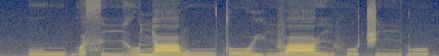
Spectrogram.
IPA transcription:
ɣ uː˨ ɡʷ ɛ˦ s iː˨ ɣ ʊ˦ ɲ aː˨ v uː˨ t oː˦ j i˨ v aː˦ ɣ i˦ f ʊ˨ t͡ʃ iː˦˨ ɗ ʊ˦

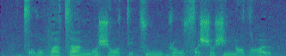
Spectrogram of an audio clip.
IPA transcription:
d͡z ḛ ðˤ ø v a t͡s aː ŋ ɔ ʃ ɔː t ḛ t͡s uː ɡ ɹ y sˤ ə̰ ʃ ɔ ʃ e ŋ ɛ dˤ əː

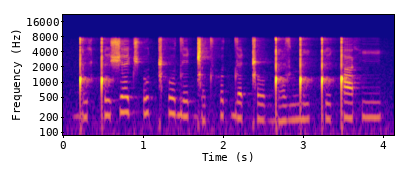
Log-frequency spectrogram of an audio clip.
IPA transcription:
ɡ͡ǃ e˨ x ǃ ɪ˨ ʃ ɛ˦ t͡ʃʼ ʊ˦ ǁʰ o˦ d e˨˦ ɡ͡ǁ ɛ˨ t h ʊ˦ t d ɛ˨ ǁ o˨ ɡ͡ǃ ɛ˨ z ŋ͡ǃ i˨ ǃ ɪ˨ ǃ a˦ x i˦

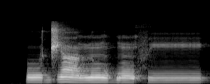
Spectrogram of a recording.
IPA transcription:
u˨ d͡ʒ ã˦˨ n ũ˦ ɡ͡b ũ˦˨ f iː˦

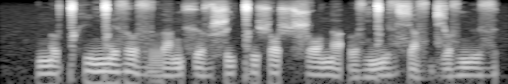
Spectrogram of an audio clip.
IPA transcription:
n ɤ˨ ǀʰ i˦ ŋ͡ǀ e˦ z ɤ˨ z r a˨ ŋ xʲ ɔ˨ z ʂ i˦ ǀ ɨ˦ ʃ ɔ˦ ʃ ʂ ɔ˦ n a˨ ʔ ɤ˨ z ŋ͡ǀ i˦ z ɕ a˨ z d͡ʑ ɤ˦ z ŋ ɨ˦ z

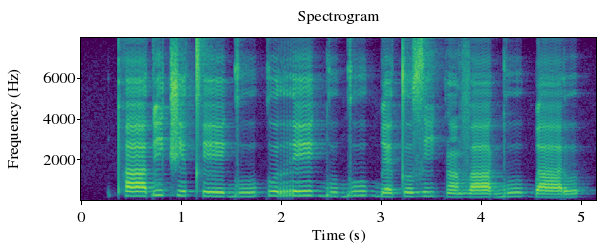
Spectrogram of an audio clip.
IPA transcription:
pʰ aː˨ ɗ i˦ t͡ʃ ɪ˨˦ tʰ eː˨ ɡ uː˨˦ k ʊ˦ r eː˦ ɡ͡b u˨ ɡ uː˦ ɡ͡b ɛ˨ t ʊ˦ z i˦˨ k ã˨ v aː˨ ɡ͡b uː˦ ɡ͡b aː˨ ɾ ʊ˦

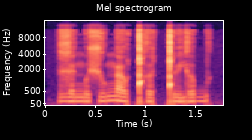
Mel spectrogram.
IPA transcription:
ɣ ɛ ŋ o ʃ u ŋ a o̯ ǃʰ ə ǃ y j ə b

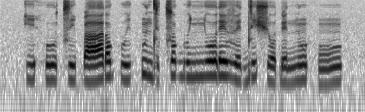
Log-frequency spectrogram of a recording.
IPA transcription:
k i˨ h uː˨ t͡s i˨ ɓ aː˨˦ ɾ ɔ˦ kʷ iː˨˦ kʷ ĩ˦ d ɪ˨ t͡s ɔ˦ ɡʷ i˦ ɲ oː˦ ɾ e˦ v e˨ d i˦ ʃ o˨ ɗ ɪ˨ n ũ˦ h ũ˨˦

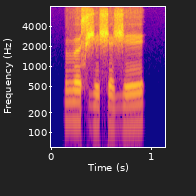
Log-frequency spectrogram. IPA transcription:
β œ s ʒ e ʃ ɛ ʒ e

